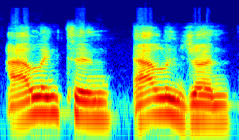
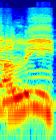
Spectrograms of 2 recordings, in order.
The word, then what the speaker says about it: Allegiant: Wait a minute. Wait. It's Allegiant, isn't it? It's Allegiant. Allegiant. There- Yes. There we go, Allegiant.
